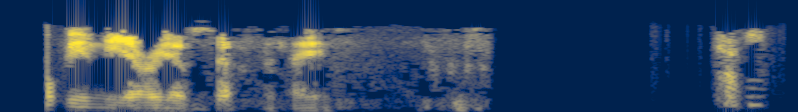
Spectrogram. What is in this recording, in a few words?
Police Dispatch; Police 1 Dispatch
